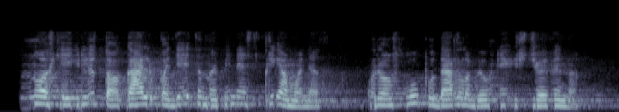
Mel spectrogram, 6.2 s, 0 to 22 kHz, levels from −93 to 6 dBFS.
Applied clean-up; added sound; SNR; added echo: none; none; none; reverberation time 1.2 s.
